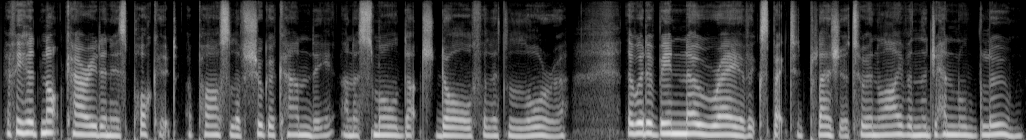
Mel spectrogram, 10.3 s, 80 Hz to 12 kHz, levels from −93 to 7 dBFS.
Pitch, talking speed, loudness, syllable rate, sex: 210 Hz, 205 wpm, -17 LUFS, 5.4 syllables/s, female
